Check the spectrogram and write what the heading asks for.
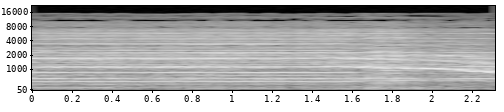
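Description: Harmonium holding a sustained chord of steady reed tones. Near the end one higher note slides downward.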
